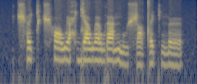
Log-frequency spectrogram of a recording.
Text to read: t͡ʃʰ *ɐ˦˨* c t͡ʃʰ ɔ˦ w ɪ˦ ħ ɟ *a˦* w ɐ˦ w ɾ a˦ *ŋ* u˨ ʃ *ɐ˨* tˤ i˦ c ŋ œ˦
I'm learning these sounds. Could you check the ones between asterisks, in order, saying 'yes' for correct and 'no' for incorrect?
yes, yes, yes, yes

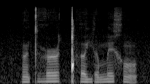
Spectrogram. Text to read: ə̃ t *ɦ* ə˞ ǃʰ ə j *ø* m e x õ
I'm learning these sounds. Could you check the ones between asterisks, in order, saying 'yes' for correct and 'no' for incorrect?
yes, no

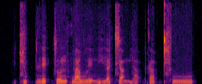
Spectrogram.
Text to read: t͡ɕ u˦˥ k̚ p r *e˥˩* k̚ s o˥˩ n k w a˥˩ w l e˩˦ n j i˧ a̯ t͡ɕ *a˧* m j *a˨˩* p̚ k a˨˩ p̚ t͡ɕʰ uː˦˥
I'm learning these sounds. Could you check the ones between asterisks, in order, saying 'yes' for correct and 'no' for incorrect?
yes, no, yes

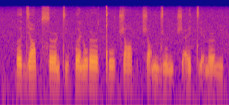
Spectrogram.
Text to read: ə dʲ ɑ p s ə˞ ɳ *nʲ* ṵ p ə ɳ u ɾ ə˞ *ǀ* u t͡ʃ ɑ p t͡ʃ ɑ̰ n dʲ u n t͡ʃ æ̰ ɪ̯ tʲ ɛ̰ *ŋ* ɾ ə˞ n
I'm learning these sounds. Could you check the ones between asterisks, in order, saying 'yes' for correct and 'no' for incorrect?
no, no, no

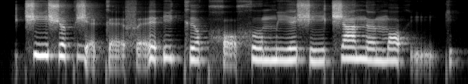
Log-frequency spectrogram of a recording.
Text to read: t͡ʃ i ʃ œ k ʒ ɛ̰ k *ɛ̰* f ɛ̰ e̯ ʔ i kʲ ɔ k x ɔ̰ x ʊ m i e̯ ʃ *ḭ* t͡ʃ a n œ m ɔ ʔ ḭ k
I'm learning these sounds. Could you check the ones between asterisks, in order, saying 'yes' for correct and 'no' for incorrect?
yes, no

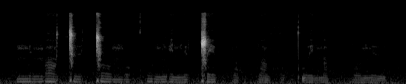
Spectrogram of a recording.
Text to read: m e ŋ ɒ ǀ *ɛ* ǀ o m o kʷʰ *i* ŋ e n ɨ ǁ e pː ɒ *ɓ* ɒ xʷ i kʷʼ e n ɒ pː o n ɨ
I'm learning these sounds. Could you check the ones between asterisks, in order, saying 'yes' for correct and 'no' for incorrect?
no, no, no

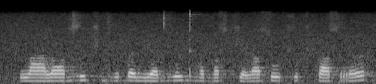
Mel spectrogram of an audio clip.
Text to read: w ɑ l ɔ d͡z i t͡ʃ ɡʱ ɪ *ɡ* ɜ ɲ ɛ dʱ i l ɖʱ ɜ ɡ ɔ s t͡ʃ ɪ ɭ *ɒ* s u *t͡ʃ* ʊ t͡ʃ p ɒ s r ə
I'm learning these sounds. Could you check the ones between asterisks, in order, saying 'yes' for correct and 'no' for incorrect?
no, yes, yes

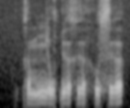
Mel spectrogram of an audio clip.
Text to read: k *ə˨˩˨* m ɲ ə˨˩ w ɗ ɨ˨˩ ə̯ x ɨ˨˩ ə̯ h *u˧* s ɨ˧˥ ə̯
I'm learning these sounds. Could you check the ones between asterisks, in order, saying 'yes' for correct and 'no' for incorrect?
no, no

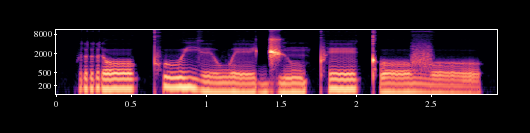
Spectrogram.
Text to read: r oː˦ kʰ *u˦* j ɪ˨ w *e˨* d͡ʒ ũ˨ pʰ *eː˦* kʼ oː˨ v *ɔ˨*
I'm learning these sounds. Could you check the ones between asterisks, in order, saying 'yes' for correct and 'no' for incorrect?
yes, yes, yes, no

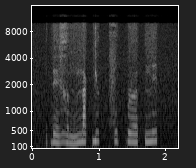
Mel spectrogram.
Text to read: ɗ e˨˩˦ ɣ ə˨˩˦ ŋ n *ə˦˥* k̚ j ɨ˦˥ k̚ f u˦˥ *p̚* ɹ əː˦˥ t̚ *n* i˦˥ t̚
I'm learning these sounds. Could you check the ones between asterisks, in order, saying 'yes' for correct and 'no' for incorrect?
no, yes, yes

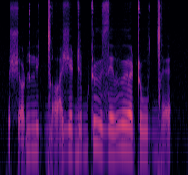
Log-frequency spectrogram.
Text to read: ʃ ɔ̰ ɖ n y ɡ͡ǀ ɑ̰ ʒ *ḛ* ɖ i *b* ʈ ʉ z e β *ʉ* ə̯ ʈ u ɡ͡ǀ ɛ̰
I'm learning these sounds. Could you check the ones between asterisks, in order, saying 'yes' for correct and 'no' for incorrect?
no, yes, no

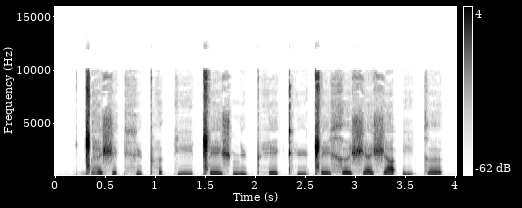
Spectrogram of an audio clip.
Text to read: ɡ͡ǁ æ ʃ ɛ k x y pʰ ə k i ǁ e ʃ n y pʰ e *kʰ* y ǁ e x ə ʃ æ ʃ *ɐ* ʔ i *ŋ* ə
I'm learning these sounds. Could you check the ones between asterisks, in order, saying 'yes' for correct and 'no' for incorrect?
yes, no, no

